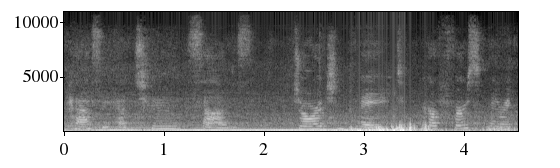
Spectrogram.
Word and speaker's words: Neat: saying Nate but it's n-a-t-e or n-e-a-t yeah it's a little confusing yeah the original spelling was n-e-a-t so it looks like neat but it's pronounced Nate so George Nate and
